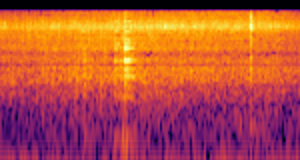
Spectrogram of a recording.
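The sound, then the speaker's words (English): Cream poured into a hot pan crackles and sizzles in a steady hiss, with a couple of brief louder spits or clinks along the way. “Now we'll hit it with the cream.”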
